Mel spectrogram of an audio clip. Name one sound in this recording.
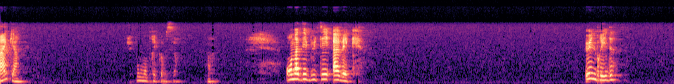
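A woman speaks calmly close by, in short bursts with pauses.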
